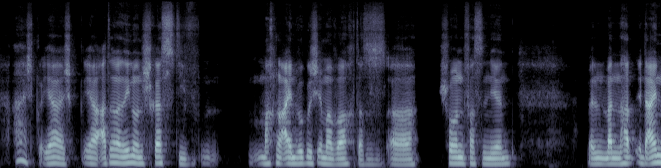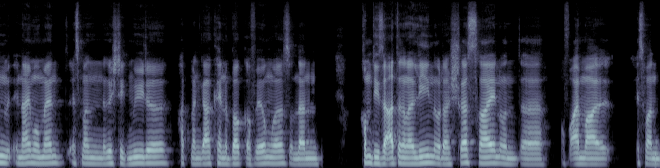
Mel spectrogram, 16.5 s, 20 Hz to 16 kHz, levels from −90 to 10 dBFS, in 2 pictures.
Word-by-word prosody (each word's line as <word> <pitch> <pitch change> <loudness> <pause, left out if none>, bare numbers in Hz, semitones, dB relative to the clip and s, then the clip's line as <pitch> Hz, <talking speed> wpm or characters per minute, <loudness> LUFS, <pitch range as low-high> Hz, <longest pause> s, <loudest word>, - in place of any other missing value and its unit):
Ah, 195 0 -7
ich 165 - -8
g - - -15
ja, 130 0 +1
ich 120 - -8
g 135 - -16
ja, 125 -2 +1
Adrenalin 140 -1 +2
und 130 -2 +1
Stress, 135 +1 0
die 115 -2 -9
w - - -22
m 130 -1 -19 0.4
machen 125 +1 -6
einen 125 0 +4
wirklich 130 +1 -2
immer 120 -4 0
wach. 120 +1 0
Das 105 +1 -8
ist, 110 0 -11
äh, 110 0 -2 0.3
schon 130 -1 0
faszinierend, 120 0 -3 0.9
wenn 120 0 -2
man 120 0 +3
hat 135 -1 0
in 135 - -1
einem 145 0 +5
in 135 -1 -5
einem 140 +2 +3
Moment 135 +1 0
ist 130 +1 -10
man 130 -2 -2
richtig 130 -1 -2
müde, 135 +1 +1
hat 130 -1 -11
man 120 -1 -4
gar 125 0 +3
keine 130 -1 -2
Bock 125 +1 0
auf 115 - -5
irgendwas 130 +1 +1
und 115 -2 -5
dann 115 0 0 0.5
kommt 145 -2 0
dieser 130 -1 +4
Adrenalin 130 +3 +4
oder 120 -2 +1
Stress 145 +4 +1
rein 135 0 +5
und, 120 -1 -3
äh, 115 -1 -1 0.2
auf 125 - -22
einmal 120 -1 +2 0.3
ist - - -9
man 115 -1 -1
130 Hz, 205 wpm, -23 LUFS, 120-135 Hz, 0.9 s, einem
